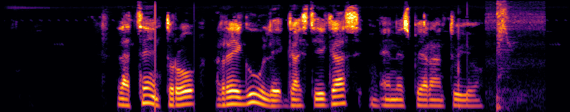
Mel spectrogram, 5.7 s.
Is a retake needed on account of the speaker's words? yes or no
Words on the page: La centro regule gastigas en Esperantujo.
no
